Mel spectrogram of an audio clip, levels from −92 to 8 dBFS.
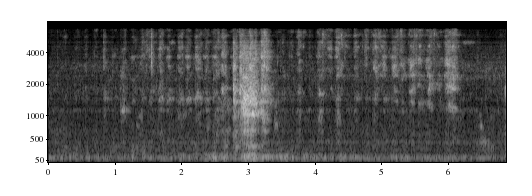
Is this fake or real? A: fake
